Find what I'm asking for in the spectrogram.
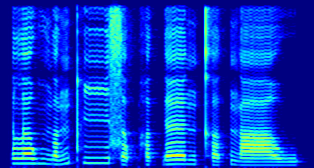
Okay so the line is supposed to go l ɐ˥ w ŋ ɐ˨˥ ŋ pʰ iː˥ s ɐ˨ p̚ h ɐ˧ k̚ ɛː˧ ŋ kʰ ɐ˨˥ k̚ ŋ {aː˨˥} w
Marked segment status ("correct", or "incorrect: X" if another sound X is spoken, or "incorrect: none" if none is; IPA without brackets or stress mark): incorrect: aː˨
